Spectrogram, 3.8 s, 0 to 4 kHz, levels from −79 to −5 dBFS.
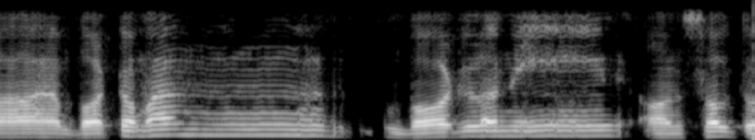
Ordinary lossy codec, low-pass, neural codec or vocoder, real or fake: none; 3.6 kHz; codec, 16 kHz, 4.8 kbps, FACodec; fake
